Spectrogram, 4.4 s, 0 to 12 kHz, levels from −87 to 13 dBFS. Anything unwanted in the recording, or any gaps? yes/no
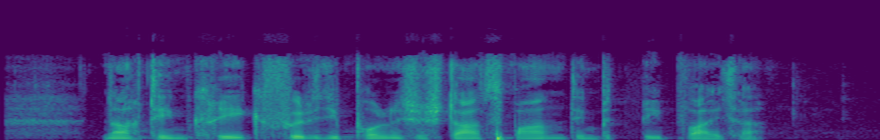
yes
